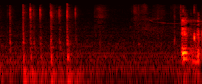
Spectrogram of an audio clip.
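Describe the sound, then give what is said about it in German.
Rapid keystrokes clatter on a computer keyboard as login name and password are typed in, a quick burst of crisp taps, a brief pause, then a louder flurry of key presses near the end. “So, und wieder die Daten ein.”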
